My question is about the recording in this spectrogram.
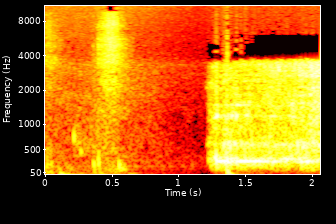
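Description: A toilet flush sound effect: a loud, steady rush of gushing water bursts in abruptly after a short, softer rumbling passage and a brief silence, then roars on without letup to the end.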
